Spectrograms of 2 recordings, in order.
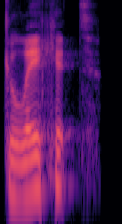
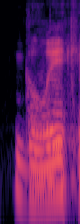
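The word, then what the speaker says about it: glaikit: Well, the word I have chosen for you to add to your ever-expanding vocabulary today is the word glickit. – First of all, we really like it at the end of the... Yes. – Glickit? Like G... – Glickit. – Glickit.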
